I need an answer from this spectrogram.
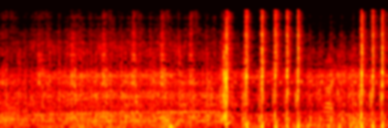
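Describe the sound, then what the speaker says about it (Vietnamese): A fishing boat's engine, just fitted with a repaired propeller shaft, cranks and catches with a run of rhythmic putting pulses in the second half, after a stretch of background noise and faint voices. "Rồi, khởi động máy nha."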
